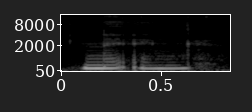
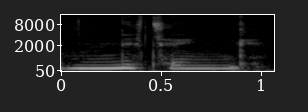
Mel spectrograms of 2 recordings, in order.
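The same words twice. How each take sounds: First: The middle T is dropped, a glottal stop. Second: The middle T is pronounced clearly. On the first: This is how people in Manchester usually say it. "à Manchester, c'est plus probable qu'on dise" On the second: This is the formal way to say it. "Ça, c'est la façon formale de le dire"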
